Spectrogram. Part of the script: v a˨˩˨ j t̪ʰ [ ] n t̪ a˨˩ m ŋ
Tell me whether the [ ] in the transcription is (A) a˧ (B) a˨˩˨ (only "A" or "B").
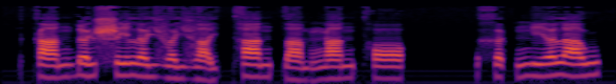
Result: A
